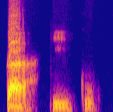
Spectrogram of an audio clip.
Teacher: Kalau huruf kaf hanya cuma istifal, jadi dia tipis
